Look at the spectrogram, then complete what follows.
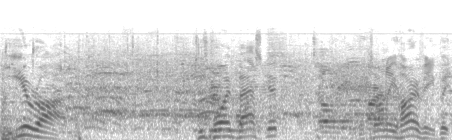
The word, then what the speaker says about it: Jaron: And it's Rue who comes into the game, and it's spelled Jaron, J-A-R-O-N, but it's pronounced Yeron. Two-point basket, Tony Harvey, but it's Yeron Rue.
